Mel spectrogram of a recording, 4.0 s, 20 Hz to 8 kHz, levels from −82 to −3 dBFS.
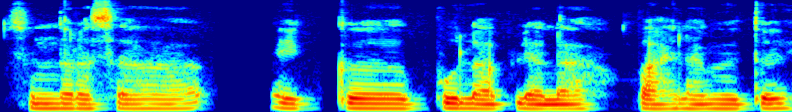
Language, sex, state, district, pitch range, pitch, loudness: Marathi, male, Maharashtra, Pune, 120-130 Hz, 125 Hz, -17 LUFS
